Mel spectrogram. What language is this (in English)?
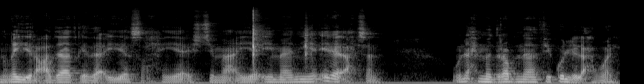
Arabic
